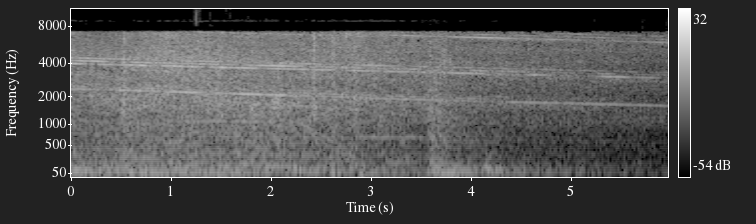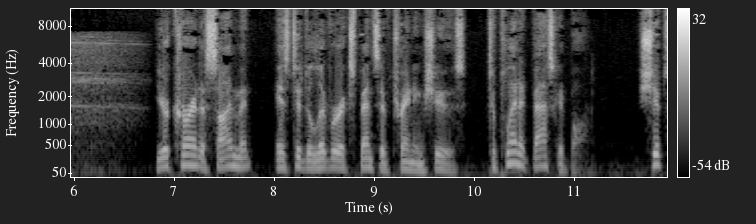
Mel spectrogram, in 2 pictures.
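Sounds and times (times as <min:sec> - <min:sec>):
video game spaceship engine roar entering atmosphere and landing: 0:00.0 - 0:06.7
speech: 0:06.8 - 0:11.9.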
